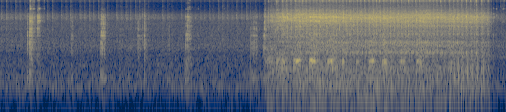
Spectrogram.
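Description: A sewing machine stitches a ready-made dress sleeve with black thread, whirring in a steady, close run after a few quiet clicks and taps at the start.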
